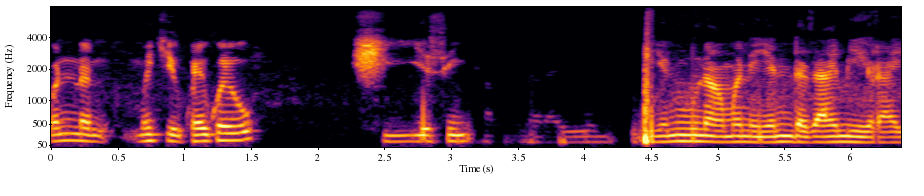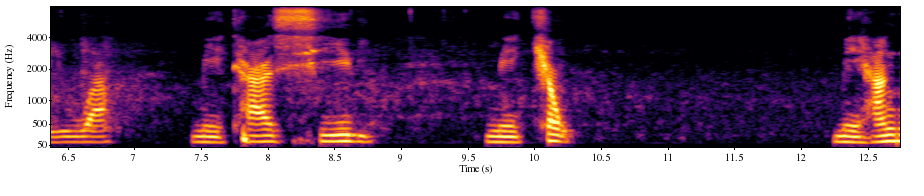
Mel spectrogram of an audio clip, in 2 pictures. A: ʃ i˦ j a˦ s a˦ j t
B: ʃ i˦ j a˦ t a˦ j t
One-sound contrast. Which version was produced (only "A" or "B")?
A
